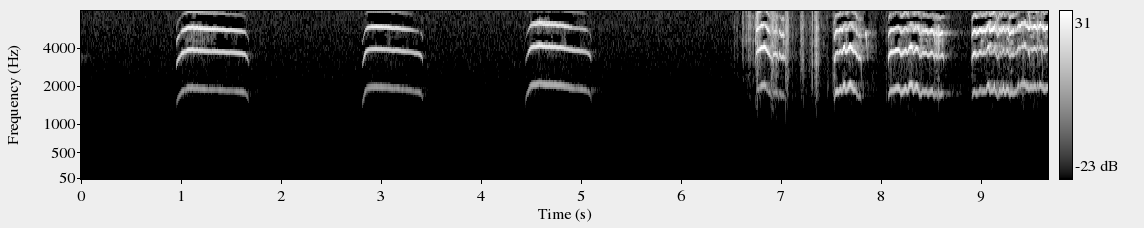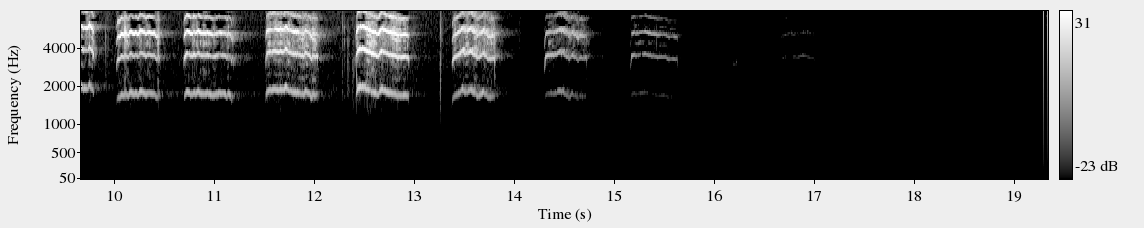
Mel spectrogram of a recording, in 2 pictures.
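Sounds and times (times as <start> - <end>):
Eurasian sparrowhawk whistling calls: 0.9 - 1.7, 2.8 - 3.5, 4.5 - 5.1, 6.7 - 15.7, 16.7 - 17.1.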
